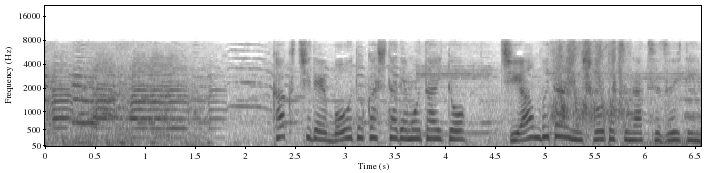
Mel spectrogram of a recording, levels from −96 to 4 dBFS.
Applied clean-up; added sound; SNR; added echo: none; Writing; 7 dB; none.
